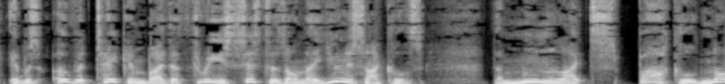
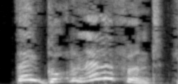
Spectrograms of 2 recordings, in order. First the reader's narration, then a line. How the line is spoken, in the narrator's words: he exclaimed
